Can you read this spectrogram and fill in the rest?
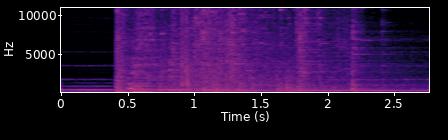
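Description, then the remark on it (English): A sudden, loud crash of breaking glass as Ignato falls onto his glass coffee table, followed by a couple of seconds of scattering, tinkling shards over a steady low droning hum. “Ironically, Ignato had fallen on his glass coffee table, much like the coffee table he had tied Brenda Schaefer to, and cut himself severely.”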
